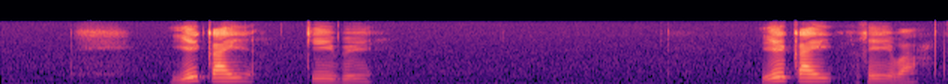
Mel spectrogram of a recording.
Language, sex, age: Northern Sotho, male, 24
